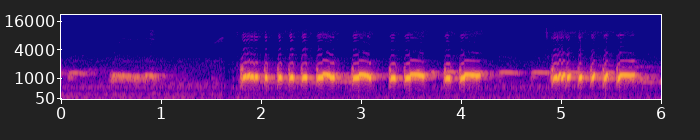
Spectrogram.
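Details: White zebra dove lure song for prompting other doves: soft coos, then a long energetic series of loud, rhythmic staccato notes in quick bursts, ending with a rapid pulsing trill.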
